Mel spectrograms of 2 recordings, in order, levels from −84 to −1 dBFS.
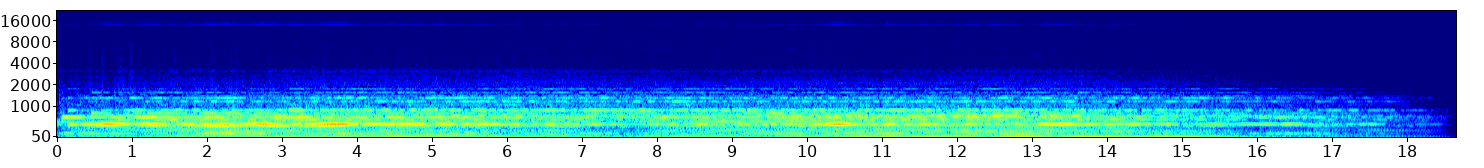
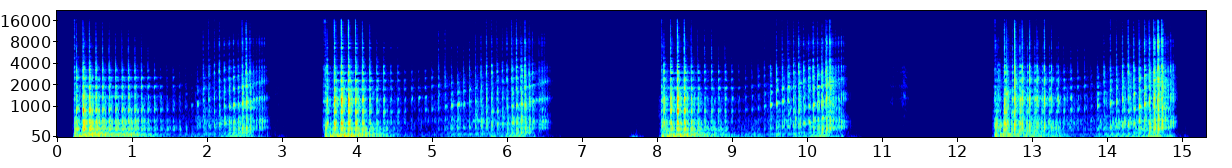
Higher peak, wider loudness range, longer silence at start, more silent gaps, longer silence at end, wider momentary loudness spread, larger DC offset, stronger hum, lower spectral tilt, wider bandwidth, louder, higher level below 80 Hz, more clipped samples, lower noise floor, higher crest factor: second, -18 dBFS vs -8 dBFS; first, 10 LU vs 7 LU; second, 0 s vs 0.2 s; second, none vs 3.09-3.50 s, 6.87-7.62 s, 10.90-11.05 s, 11.43-12.46 s; about the same, 0.45 s vs 0.4 s; second, 14 LU vs 21 LU; neither; neither; first, -8.5 dB/octave vs -3.5 dB/octave; about the same, 16 kHz vs 17 kHz; about the same, -34 LUFS vs -32 LUFS; first, -42 dBFS vs -48 dBFS; neither; about the same, -61 dBFS vs -60 dBFS; second, 14 dB vs 28 dB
